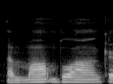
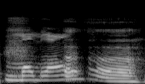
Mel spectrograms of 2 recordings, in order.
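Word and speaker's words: Montblanc: And it's kind of, you know, besides Google and Samsung, you know, we've had the Mont Blanc or whatever. – Mont Blanc? – Whatever. – Just don't pronounce half of the letters and you'll get it right.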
